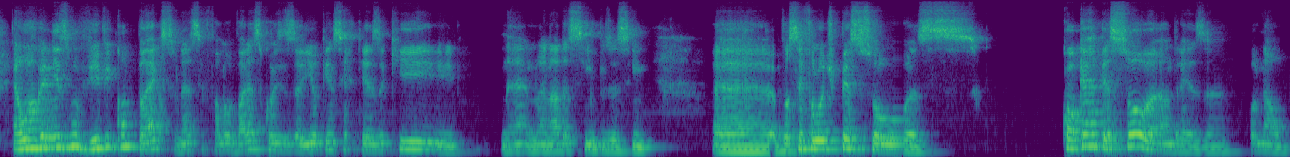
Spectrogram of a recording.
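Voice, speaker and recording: A man speaks at a fairly slow pace, his voice somewhat breathy. His intonation is lively. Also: fairly high pitch for a man. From Venda Nova, Belo Horizonte, Brazil. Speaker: podcast host. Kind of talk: interview.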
